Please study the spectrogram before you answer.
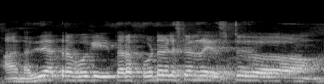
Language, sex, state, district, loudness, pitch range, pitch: Kannada, male, Karnataka, Raichur, -13 LUFS, 160-200 Hz, 190 Hz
